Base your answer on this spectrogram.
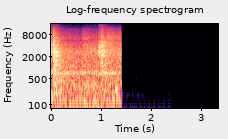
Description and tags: Another machine sound.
